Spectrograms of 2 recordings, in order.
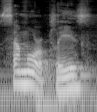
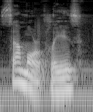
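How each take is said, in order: No difference in how they are said.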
